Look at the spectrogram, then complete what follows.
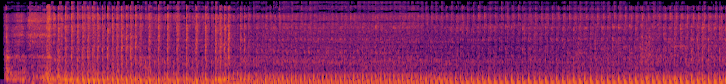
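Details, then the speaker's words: Lawn tractor single-cylinder engine after fitting a vacuum fuel pump driven from the dipstick tube, restarted without choke: catches right away, picks up briefly, then settles into a steady, even idle with no stumbling; normal start and idle. "now i'm going to shut the hood and i will show you now this will indeed restart without anything choke on"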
